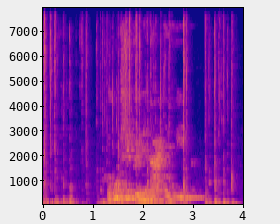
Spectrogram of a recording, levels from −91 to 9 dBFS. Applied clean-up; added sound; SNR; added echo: classical method WPE with log-MMSE.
